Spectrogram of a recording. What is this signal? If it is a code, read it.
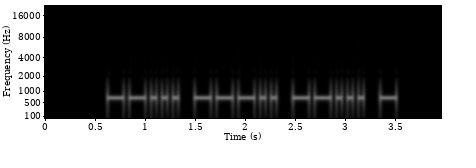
Morse code, heard as a keyed tone, about 22 wpm, 700 Hz. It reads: 787T
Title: Common Cut Numbers - 4-Digit 22wpm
